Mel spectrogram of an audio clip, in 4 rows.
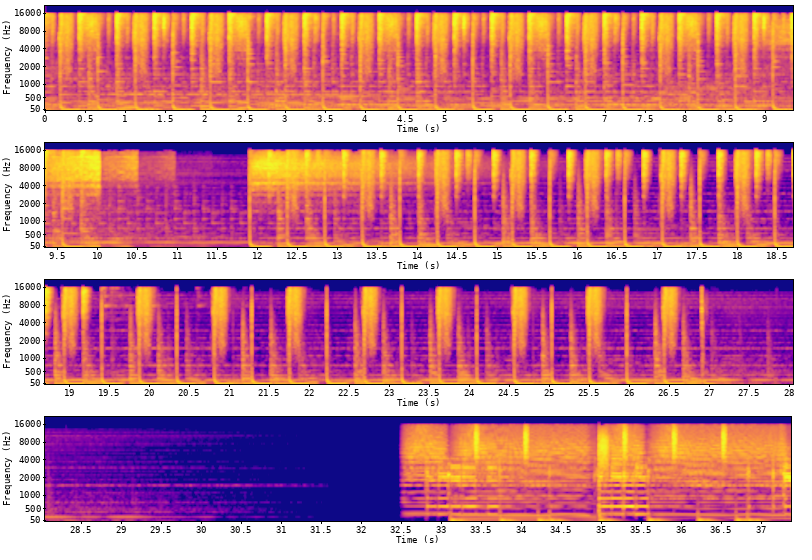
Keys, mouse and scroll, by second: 1.5 click, 1.8 scroll up 1, 2.1-5.6 middle drag, 2.6 scroll down 2, 4.0 a, 5.6 click, 5.8 s, 6.7 click, 7.5 z, 8.2 ctrl+z, 8.6 scroll down 1, 9.1 click, 9.4 middle click, 9.9 click, 10.7 s, 14.2 middle click, 14.5-15.0 scroll down 2, 15.0 scroll up 2, 15.1 middle click, 16.4-17.4 scroll down 2, 17.4 s, 22.5-23.5 middle drag, 22.7 scroll down 1, 23.5 click, 26.2 click, 26.9-29.6 drag, 29.6-30.8 middle drag, 29.8 scroll down 1, 30.8-32.1 drag, 31.6 KP_Enter, 32.1-33.3 middle drag, 33.3-34.3 drag, 34.1 scroll up 2, 34.3-34.9 middle drag, 34.6 scroll down 1, 34.9 scroll up 1, 37.0 s.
